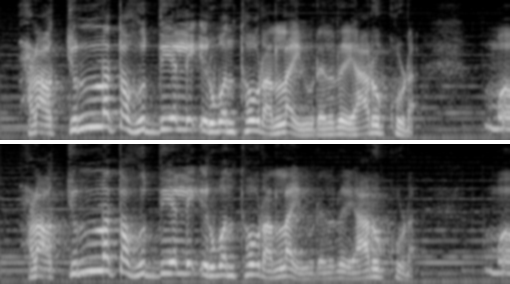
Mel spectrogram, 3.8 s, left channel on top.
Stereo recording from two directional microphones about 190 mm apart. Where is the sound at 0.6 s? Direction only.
5° left (ahead or behind); by 3.1 s 20° left (ahead or behind).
